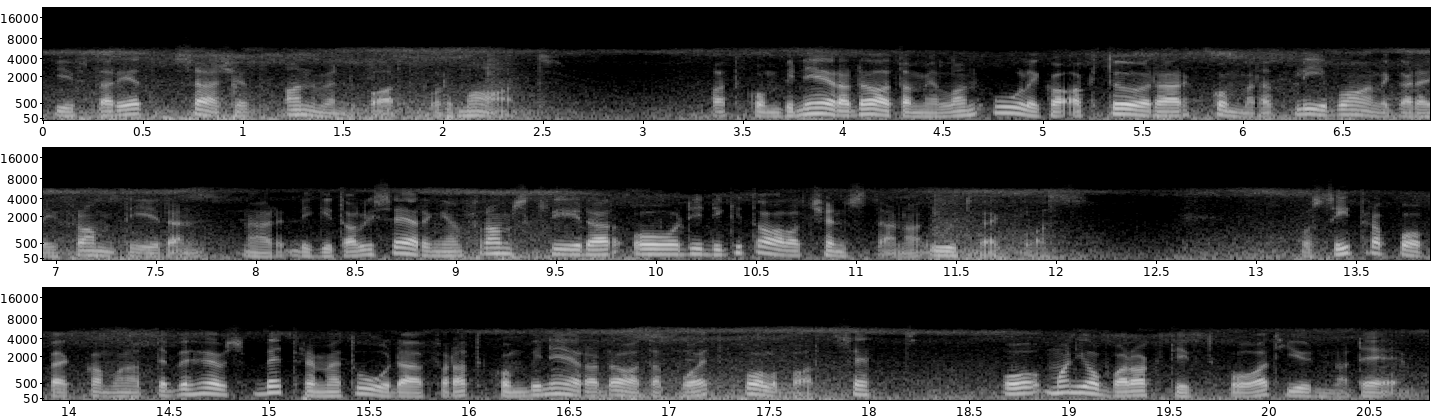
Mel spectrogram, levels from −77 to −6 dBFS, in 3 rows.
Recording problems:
muffled; very slightly; fading above 4 kHz
wind noise on the microphone; occasional gusts; 15 dB below the speech

